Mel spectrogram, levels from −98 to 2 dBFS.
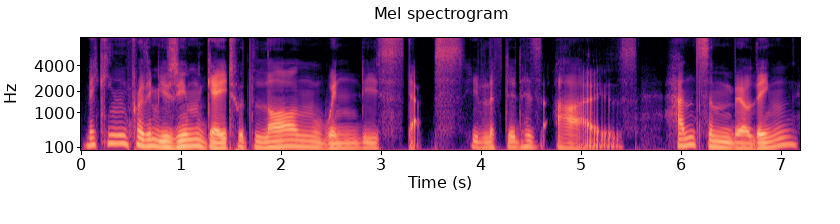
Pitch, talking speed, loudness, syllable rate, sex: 110 Hz, 125 wpm, -20 LUFS, 3.4 syllables/s, male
